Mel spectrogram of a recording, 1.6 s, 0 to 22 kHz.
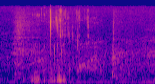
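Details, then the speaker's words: Adult's stomach growling (borborygmi) while speaking: brief low gurgling rumbles with a few soft squelchy clicks over a steady room hum. "Tip number 4, if you can't control, sorry, my stomach's going crazy."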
